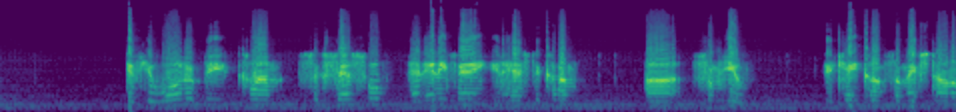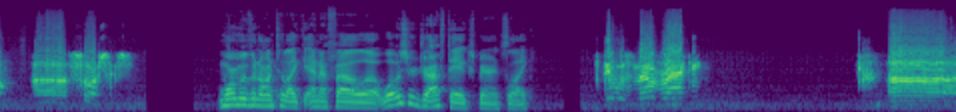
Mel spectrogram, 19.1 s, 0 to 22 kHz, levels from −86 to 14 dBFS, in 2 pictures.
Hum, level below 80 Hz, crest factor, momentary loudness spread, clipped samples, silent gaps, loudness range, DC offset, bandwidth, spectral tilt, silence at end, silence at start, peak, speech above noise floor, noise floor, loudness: none; -78 dBFS; 18 dB; 14 LU; under 0.1%; 11.04-11.49 s, 15.19-15.37 s; 10 LU; under 0.1%; 16 kHz; -1.5 dB/octave; 0 s; 1.25 s; 0 dBFS; 45 dB; -69 dBFS; -15 LUFS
